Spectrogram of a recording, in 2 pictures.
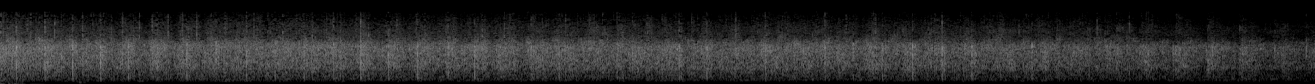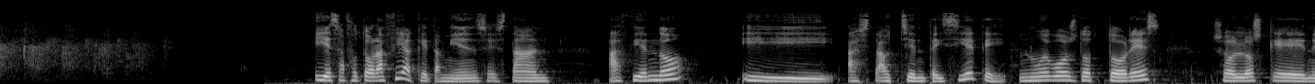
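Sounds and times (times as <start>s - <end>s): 
audience applause at graduation ceremony: 0.0s - 15.0s
speech: 16.3s - 20.0s, 20.6s - 26.3s.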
